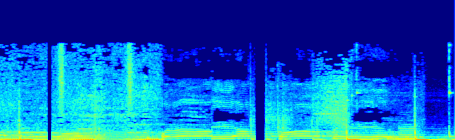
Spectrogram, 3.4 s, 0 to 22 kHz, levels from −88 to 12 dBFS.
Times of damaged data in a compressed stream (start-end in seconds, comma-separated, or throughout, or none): 1.60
